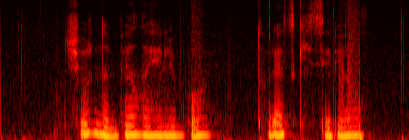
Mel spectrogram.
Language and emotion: Russian, sad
